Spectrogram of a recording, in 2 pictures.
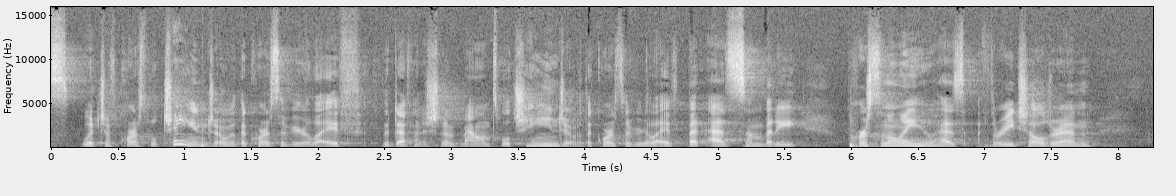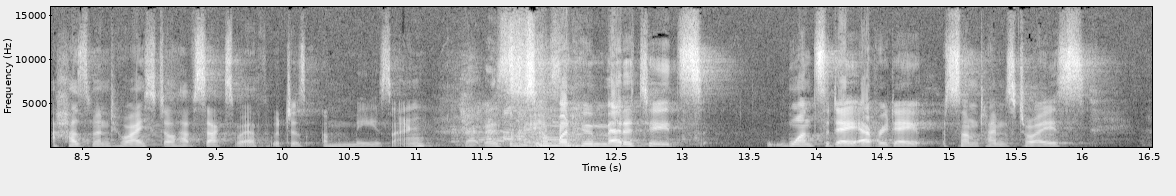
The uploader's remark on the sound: Taped LIVE at the 2019 Love Beauty Wellness Festival in Downtown LA.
